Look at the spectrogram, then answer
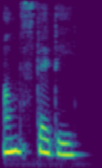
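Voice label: "unsteady", British English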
